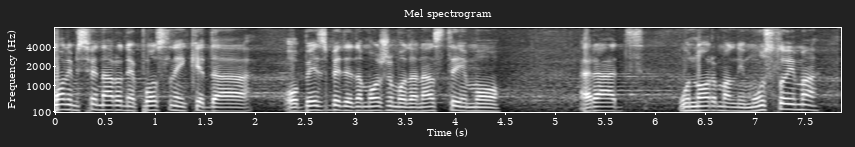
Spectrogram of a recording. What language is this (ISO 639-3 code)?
srp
